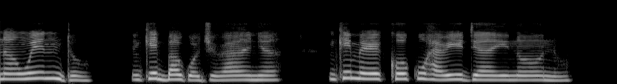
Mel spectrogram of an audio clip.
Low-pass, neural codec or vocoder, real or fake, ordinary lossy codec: 7.2 kHz; codec, 16 kHz in and 24 kHz out, 0.9 kbps, LongCat-Audio-Codec, four codebook decoder; fake; none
